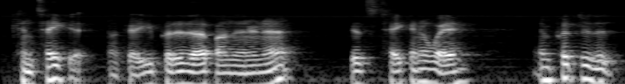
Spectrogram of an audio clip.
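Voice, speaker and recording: A man in his forties with a low voice chats straight to camera in a loose, blunt way. He swears freely and rambles like a laid-back vlogger. The room adds a clear echo to the camera mic. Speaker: music vlogger. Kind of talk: casual rambling talk to camera. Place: small indoor room with neon signs. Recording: roomy echo.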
